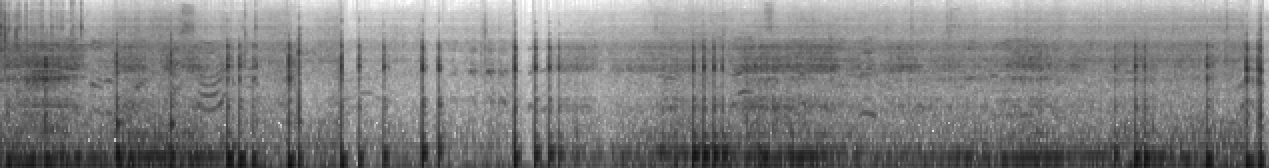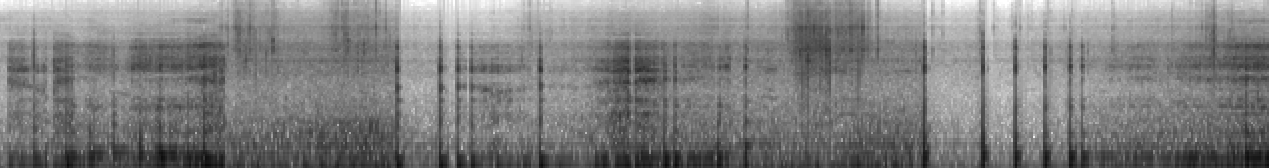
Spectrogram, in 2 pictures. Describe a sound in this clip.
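Spray and waves slap against a speeding boat's hull.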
